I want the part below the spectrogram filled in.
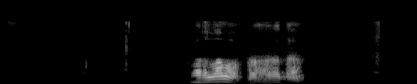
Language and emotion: Russian, neutral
